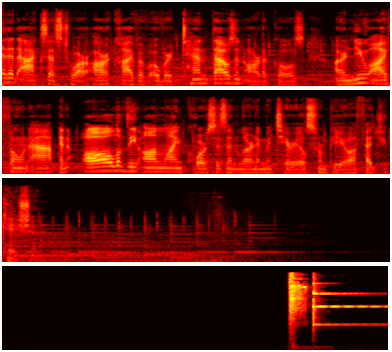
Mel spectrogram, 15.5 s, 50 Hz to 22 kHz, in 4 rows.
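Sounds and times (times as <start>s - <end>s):
speech: 0.0s - 8.3s
soft music: 0.0s - 11.0s.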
